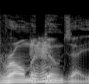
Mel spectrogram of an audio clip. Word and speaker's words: Odunze: When we think 2 weeks out, do you think that, is it Roma Odunze? Is that how you say it? – Yeah, Roma Odunze. Yep.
